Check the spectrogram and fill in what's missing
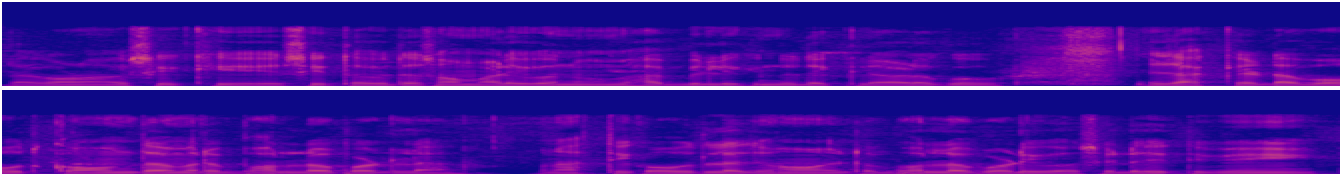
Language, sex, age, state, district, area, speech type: Odia, male, 60+, Odisha, Kendujhar, urban, spontaneous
